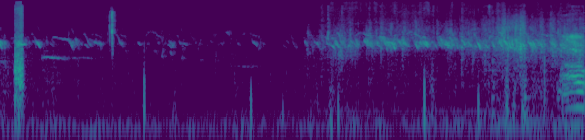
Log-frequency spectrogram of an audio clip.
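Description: Young desi chicks peep and cluck in quick, scattered high chirps that grow busier and more overlapping toward the end, close by, with a few soft knocks in the background.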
